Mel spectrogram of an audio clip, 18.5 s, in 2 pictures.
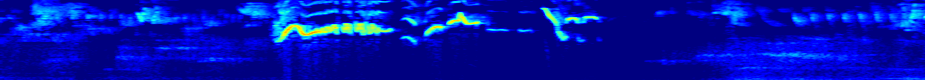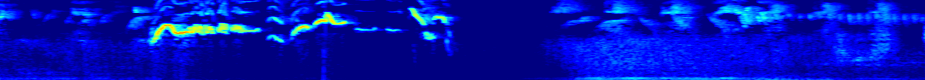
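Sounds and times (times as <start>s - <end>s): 
Oriental magpie-robin whistled phrase: 2.7s - 6.0s, 10.6s - 13.8s.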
